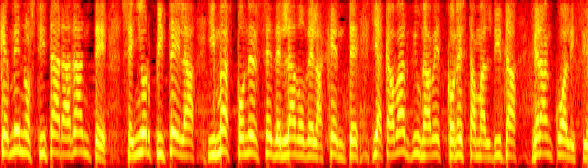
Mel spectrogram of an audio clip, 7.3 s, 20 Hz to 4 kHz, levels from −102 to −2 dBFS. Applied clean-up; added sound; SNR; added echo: none; none; none; none.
